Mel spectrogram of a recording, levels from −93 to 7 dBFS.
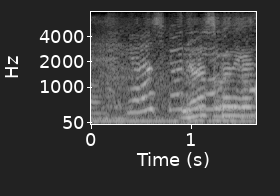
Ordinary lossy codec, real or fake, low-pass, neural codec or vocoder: Opus, 16 kbps; real; 7.2 kHz; none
